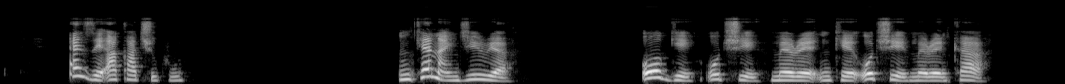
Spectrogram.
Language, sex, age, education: Igbo, female, 15-29, secondary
